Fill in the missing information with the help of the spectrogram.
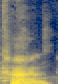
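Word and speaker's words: חֵן: And this is the same word, H2580 Khan, and that's how you say it.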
